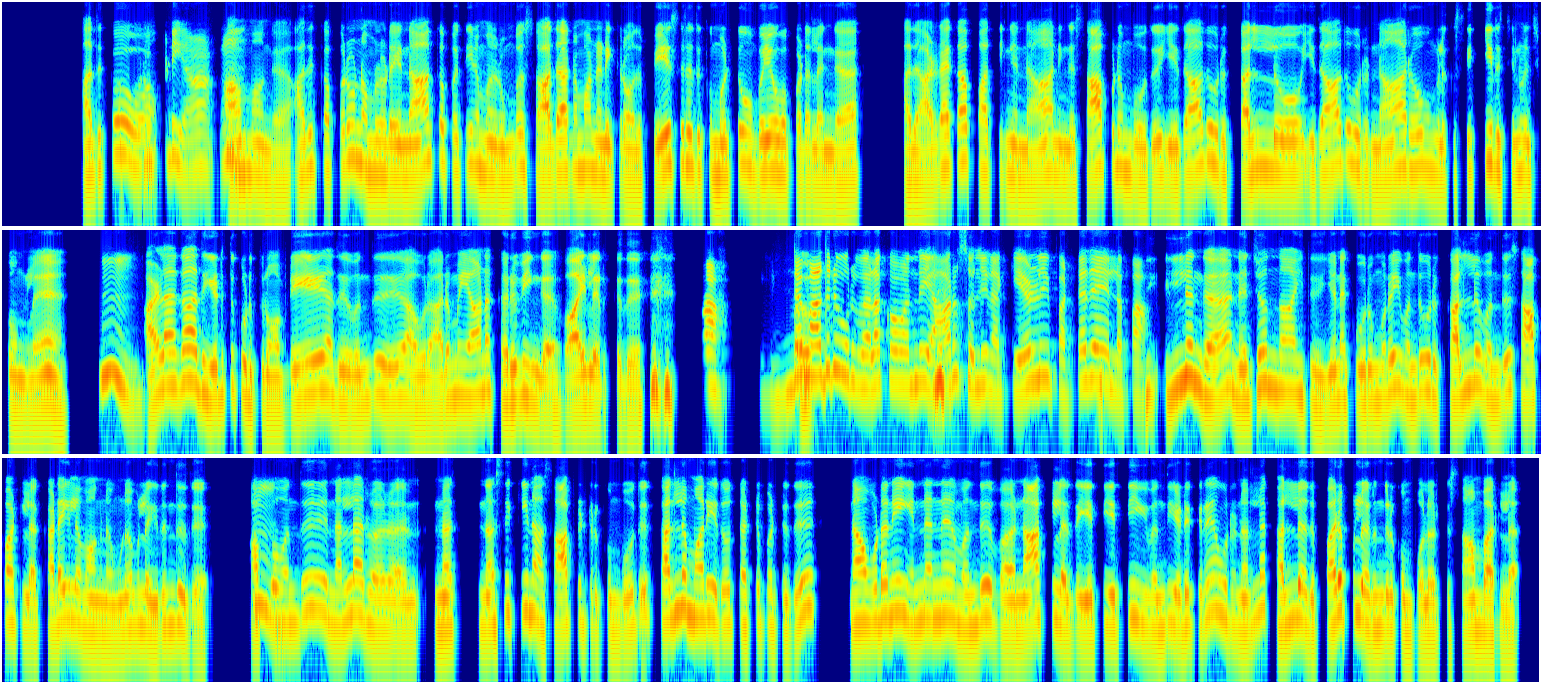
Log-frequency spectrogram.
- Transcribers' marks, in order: swallow; "நம்முடைய" said as "நம்மளோடைய"; "நாம" said as "நம்ம"; "அதை" said as "அத"; chuckle; other noise; "சாப்பாட்டில" said as "சாப்பாட்ல"; "அதை" said as "அத"
- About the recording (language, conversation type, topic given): Tamil, podcast, உணவு சாப்பிடும்போது கவனமாக இருக்க நீங்கள் பின்பற்றும் பழக்கம் என்ன?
